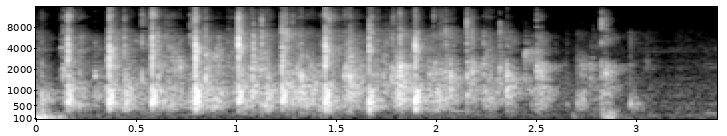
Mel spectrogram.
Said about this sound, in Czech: Takže pan Zajpci potlesk taky zaslouží.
